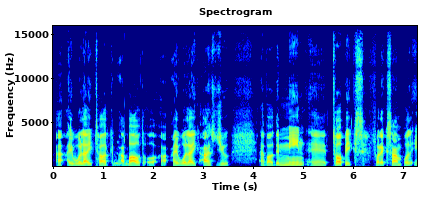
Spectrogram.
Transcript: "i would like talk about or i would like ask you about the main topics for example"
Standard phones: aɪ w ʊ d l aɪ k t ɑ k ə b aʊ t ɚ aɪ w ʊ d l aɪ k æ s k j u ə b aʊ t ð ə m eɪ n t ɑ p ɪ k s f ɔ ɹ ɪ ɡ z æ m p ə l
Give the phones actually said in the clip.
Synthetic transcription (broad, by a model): aɪ w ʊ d l aɪ k t ɑ k ə b aʊ t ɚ aɪ w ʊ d l aɪ k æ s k j u ə b aʊ t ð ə m eɪ n t ɑ p ɪ k s f ɔ ɹ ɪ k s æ m p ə l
